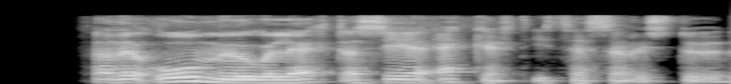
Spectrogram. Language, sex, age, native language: Icelandic, male, 40-49, Icelandic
